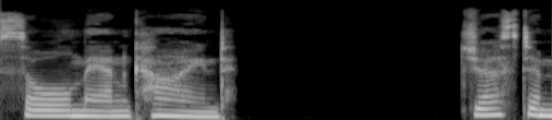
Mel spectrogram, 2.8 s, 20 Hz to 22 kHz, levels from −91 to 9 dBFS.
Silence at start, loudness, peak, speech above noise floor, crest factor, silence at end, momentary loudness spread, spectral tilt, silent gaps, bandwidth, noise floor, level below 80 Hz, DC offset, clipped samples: 0 s; -19 LUFS; -6 dBFS; 72 dB; 14 dB; 0 s; 8 LU; -4.5 dB/octave; 2.20-2.27 s; 15 kHz; -90 dBFS; -56 dBFS; under 0.1%; under 0.1%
